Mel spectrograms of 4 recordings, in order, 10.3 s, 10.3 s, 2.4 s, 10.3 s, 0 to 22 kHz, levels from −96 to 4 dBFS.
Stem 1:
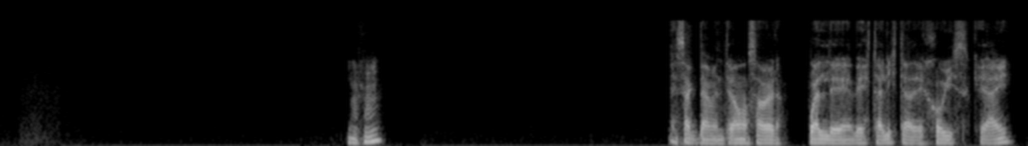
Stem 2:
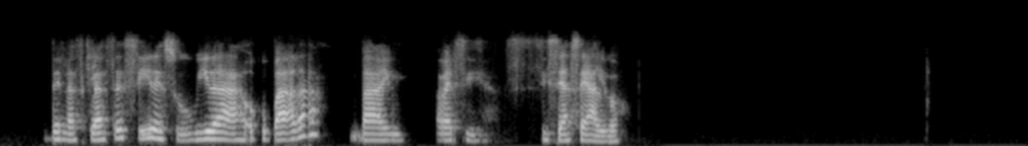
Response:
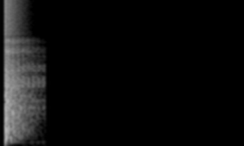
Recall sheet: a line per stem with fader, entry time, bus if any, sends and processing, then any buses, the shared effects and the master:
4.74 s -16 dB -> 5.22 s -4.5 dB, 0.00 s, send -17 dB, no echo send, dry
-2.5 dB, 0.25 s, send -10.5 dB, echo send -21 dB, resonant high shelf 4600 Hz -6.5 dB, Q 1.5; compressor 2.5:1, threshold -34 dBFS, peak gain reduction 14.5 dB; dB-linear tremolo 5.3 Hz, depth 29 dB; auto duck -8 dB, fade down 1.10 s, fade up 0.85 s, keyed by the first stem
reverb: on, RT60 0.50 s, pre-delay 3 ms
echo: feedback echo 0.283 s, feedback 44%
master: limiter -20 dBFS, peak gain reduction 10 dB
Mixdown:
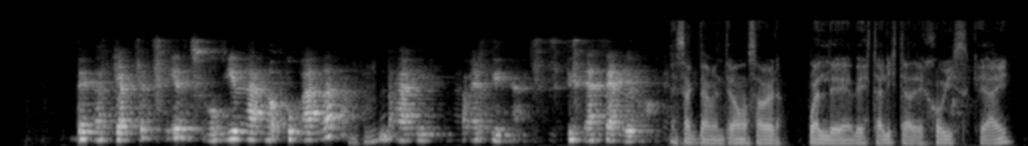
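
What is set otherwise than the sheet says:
stem 1: send off; master: missing limiter -20 dBFS, peak gain reduction 10 dB

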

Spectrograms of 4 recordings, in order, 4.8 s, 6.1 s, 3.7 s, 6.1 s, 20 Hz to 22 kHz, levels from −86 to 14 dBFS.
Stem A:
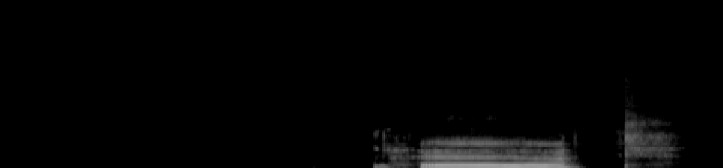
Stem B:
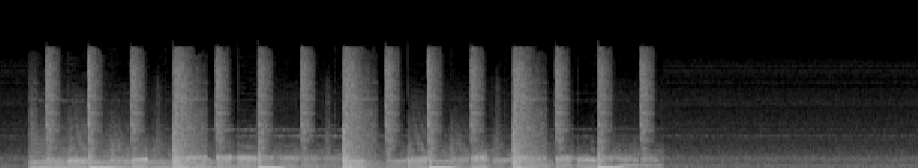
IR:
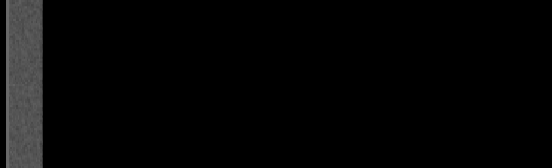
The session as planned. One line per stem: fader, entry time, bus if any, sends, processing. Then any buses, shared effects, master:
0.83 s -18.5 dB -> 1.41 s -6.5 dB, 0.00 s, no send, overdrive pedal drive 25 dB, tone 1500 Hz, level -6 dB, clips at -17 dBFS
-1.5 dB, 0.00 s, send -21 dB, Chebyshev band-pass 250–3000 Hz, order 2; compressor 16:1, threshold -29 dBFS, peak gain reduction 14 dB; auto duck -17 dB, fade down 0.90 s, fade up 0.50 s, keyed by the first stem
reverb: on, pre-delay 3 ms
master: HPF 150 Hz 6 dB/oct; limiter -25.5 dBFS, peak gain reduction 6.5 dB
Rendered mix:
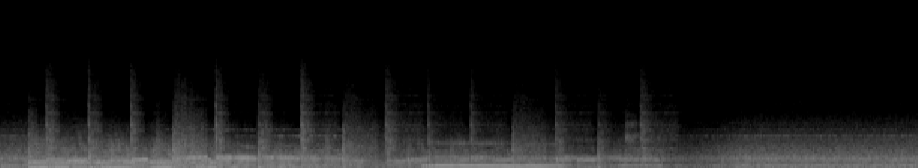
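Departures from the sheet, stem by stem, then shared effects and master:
stem A: missing overdrive pedal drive 25 dB, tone 1500 Hz, level -6 dB, clips at -17 dBFS; stem B -1.5 dB -> +5.0 dB

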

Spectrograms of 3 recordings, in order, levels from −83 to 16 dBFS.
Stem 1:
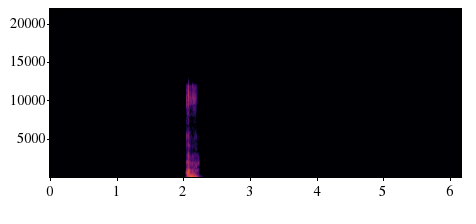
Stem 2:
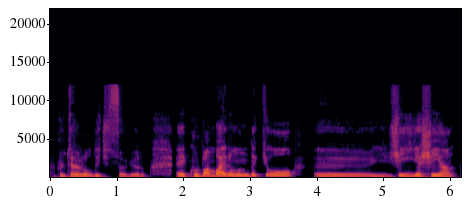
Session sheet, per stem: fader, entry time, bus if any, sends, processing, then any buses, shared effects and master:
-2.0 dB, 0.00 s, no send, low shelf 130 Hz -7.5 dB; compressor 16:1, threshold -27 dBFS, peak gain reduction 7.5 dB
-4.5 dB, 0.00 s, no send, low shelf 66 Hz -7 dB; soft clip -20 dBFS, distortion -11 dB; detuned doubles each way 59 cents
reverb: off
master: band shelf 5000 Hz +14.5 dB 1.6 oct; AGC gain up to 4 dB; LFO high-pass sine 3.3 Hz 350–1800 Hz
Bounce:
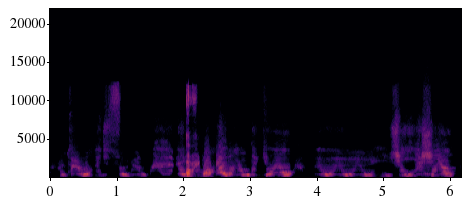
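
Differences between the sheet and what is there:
stem 2 -4.5 dB -> -13.5 dB; master: missing band shelf 5000 Hz +14.5 dB 1.6 oct

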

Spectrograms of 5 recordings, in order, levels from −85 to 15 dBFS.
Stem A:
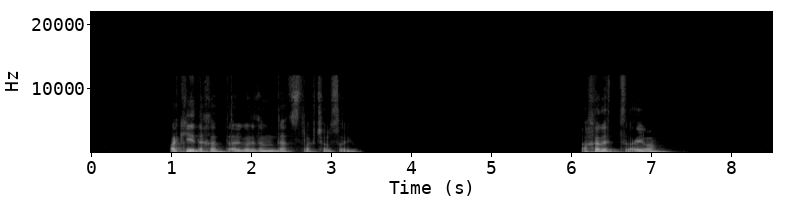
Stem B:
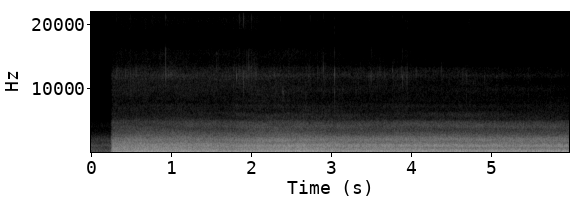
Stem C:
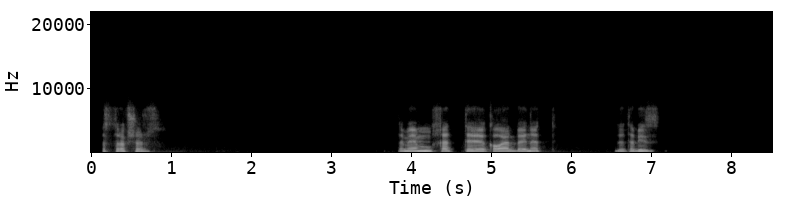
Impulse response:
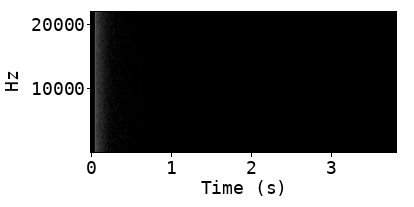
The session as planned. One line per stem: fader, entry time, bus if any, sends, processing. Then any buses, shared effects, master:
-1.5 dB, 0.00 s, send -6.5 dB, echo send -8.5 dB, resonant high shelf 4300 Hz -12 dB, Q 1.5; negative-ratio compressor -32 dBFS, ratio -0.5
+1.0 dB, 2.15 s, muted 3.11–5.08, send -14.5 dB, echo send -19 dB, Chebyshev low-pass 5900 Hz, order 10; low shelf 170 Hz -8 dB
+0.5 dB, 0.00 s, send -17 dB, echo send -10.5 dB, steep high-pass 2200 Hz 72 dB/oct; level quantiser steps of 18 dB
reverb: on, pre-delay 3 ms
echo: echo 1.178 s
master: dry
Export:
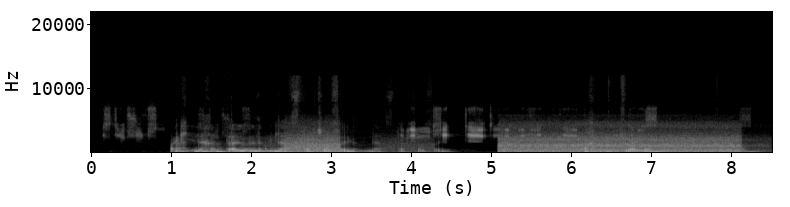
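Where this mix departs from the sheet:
stem A: send -6.5 dB -> -0.5 dB; stem B +1.0 dB -> -5.5 dB

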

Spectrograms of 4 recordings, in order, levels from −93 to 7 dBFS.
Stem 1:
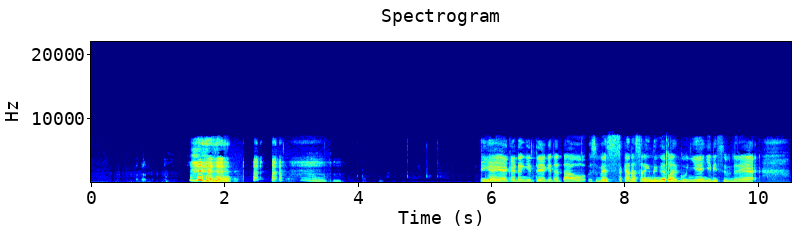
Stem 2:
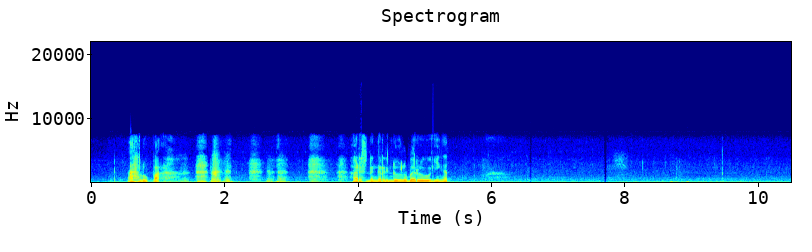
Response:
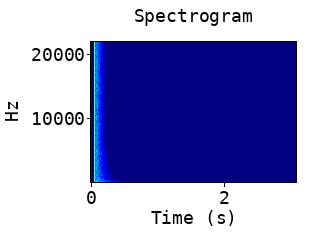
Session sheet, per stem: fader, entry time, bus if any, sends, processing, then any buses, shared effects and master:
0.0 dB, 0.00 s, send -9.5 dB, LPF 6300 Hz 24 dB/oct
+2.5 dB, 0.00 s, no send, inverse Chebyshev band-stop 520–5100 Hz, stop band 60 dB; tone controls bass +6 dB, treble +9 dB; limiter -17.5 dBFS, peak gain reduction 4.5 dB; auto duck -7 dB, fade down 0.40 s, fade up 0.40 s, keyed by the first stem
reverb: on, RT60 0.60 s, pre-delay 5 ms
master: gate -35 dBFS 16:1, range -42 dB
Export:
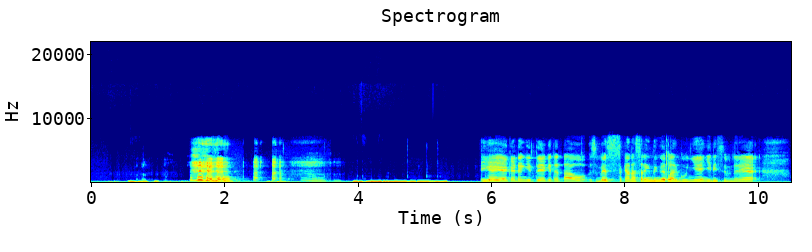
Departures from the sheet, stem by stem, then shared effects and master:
stem 1: send -9.5 dB -> -1 dB; master: missing gate -35 dBFS 16:1, range -42 dB

